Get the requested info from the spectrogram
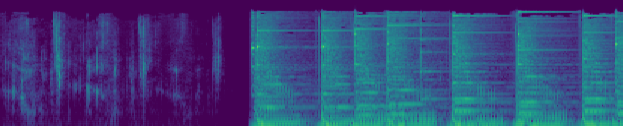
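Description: Faint, quick crunching and munching sounds of cartoon eating, then a loud children's song intro with a steady beat starts about a second and a half in.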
